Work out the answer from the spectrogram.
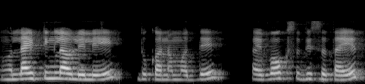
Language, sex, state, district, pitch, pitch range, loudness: Marathi, female, Maharashtra, Pune, 240 Hz, 225-260 Hz, -19 LUFS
